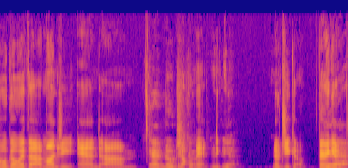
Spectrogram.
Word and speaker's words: Nojiko: I think I'm gonna say, if that's Manji, then I think we should pronounce this Nojiko. Yeah, I'm kind of thinking that too. I think I've been taking my my Spanish vowels everywhere with me, and so I think let's go with.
